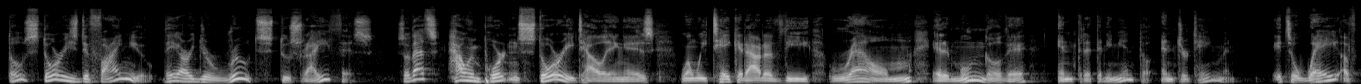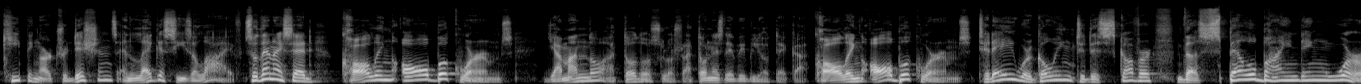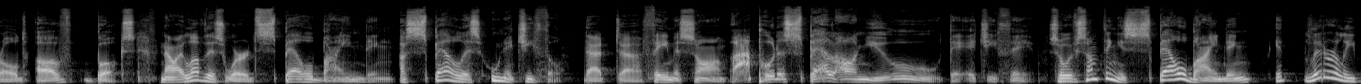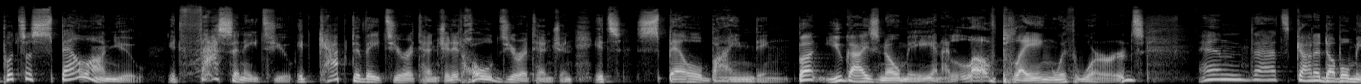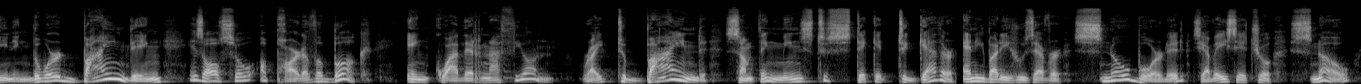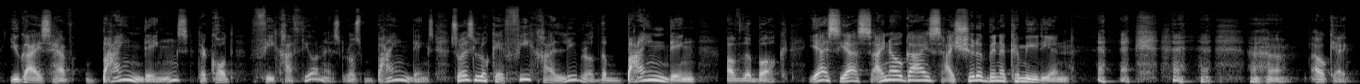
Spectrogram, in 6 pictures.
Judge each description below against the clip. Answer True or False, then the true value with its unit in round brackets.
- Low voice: False (145 Hz)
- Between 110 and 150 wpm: True (140 wpm)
